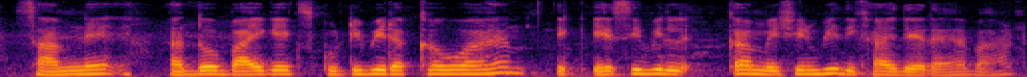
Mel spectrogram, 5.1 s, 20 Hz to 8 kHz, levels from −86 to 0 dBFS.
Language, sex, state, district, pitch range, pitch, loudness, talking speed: Hindi, male, Bihar, Vaishali, 130-155 Hz, 145 Hz, -21 LUFS, 220 wpm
